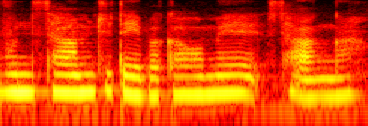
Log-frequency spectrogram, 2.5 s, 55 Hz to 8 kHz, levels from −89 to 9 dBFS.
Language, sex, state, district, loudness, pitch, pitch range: Wancho, female, Arunachal Pradesh, Longding, -16 LUFS, 200 Hz, 190-210 Hz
